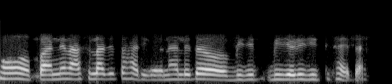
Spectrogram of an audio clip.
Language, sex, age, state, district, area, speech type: Odia, female, 18-30, Odisha, Subarnapur, urban, conversation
